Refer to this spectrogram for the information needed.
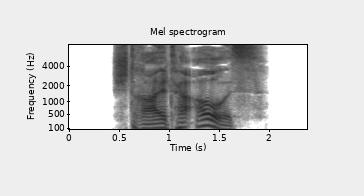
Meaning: inflection of ausstrahlen: 1. first/third-person singular preterite 2. first/third-person singular subjunctive II
- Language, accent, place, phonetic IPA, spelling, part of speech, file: German, Germany, Berlin, [ˌʃtʁaːltə ˈaʊ̯s], strahlte aus, verb, De-strahlte aus.ogg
